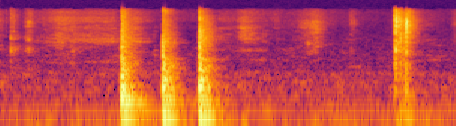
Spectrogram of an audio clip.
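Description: Three quick, loud knocks on a tabletop as cards are handled, about a fifth of a second apart, followed by a lighter, sharper click near the end.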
